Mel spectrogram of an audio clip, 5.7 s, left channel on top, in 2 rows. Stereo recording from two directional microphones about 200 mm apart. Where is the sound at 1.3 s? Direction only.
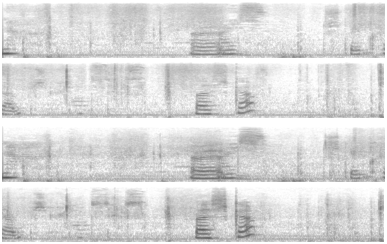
10° right (ahead or behind).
